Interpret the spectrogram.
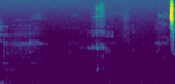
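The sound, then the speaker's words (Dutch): Someone takes a quiet sip of a drink, with soft mouth and swallowing noises, a brief slurp in the middle, and a sharp little tap at the very end. “Ja, ik neem nog een slokje.”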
